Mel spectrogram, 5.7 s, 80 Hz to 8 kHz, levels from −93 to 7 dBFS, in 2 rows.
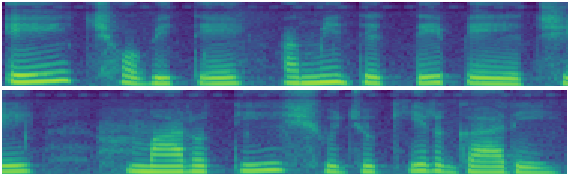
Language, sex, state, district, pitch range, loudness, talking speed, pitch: Bengali, female, Tripura, West Tripura, 195-220 Hz, -16 LUFS, 95 wpm, 200 Hz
